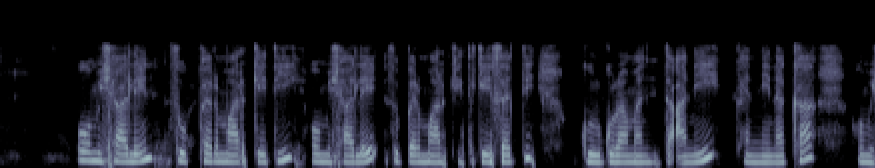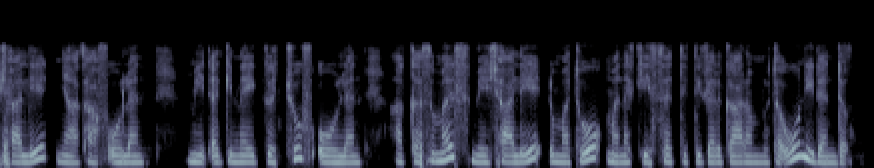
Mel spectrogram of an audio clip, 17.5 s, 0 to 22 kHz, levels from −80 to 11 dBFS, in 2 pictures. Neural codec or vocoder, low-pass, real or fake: codec, 16 kHz, 8 kbps, FunCodec, trained on LibriTTS, 25 frames a second; 7.2 kHz; fake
